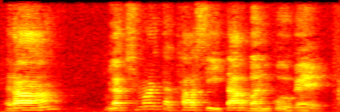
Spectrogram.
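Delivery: राम held out loud, brief pause, then the rest flows; comma pause after राम. Shown as a demonstration. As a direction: pause after राम, then read on through Lakshman तथा Sita. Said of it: "इसको ऐसे पढ़ेंगे". (राम के बाद अल्प विराम)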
